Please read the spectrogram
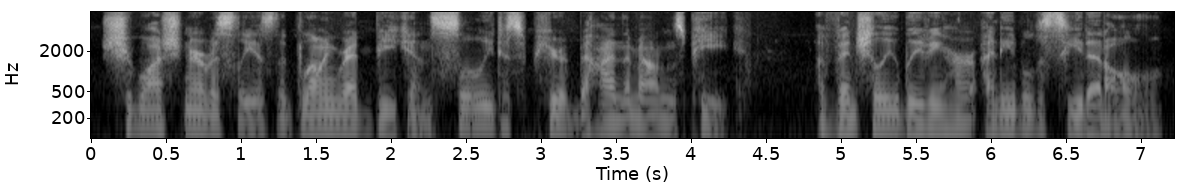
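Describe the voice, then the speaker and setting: A man's voice: lowish voice, a little fast, darkish tone, no echo. A man reading scripted fiction as the narrator of an audio story.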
